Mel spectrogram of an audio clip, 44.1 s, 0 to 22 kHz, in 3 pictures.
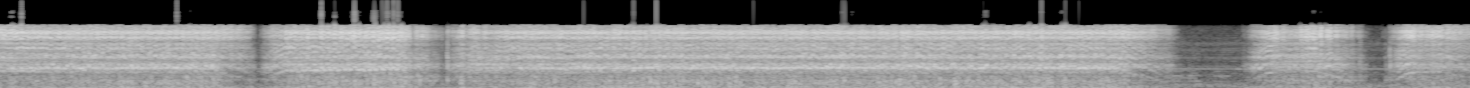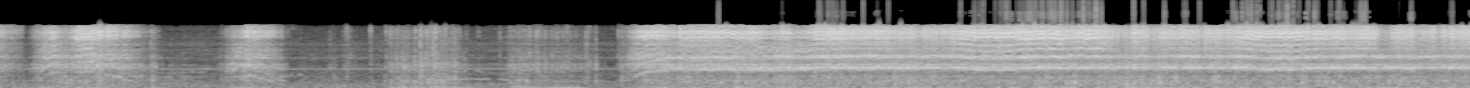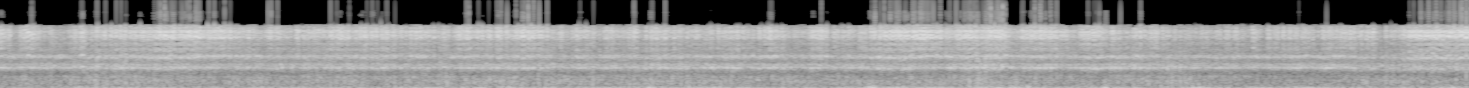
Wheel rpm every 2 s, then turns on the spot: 190, 130, 150, 200, 200, 130, 60, 80, 10, 10, 70, 220, 230, 230, 230, 230, 230, 230, 230, 230, 230, 220.
18-20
